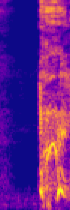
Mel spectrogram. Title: me coughing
